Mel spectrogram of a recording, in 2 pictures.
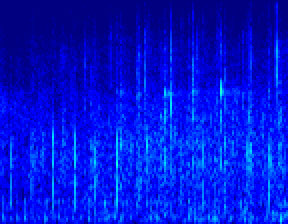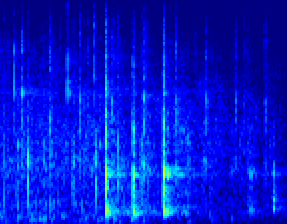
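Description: A town meeting audience claps for several seconds. The applause is faint and distant, made up of scattered, uneven individual claps, with a few sharper claps standing out.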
